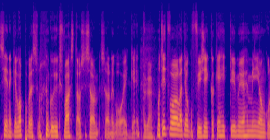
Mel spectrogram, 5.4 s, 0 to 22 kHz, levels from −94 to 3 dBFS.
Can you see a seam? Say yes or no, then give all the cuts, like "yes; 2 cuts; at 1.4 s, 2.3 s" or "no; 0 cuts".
yes; 1 cut; at 2.8 s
